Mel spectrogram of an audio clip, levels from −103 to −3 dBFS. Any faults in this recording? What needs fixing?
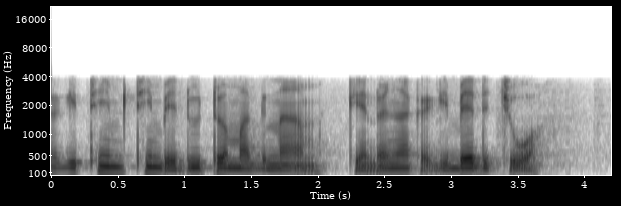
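There's packet loss with the last packet repeated at about 1.6 s and again from 3.87 to 3.89 s. The receiver replays a held chunk that doesn't line up with the pitch, giving a small blip at 1.6 s and a brief robotic stutter at 3.87 s, which fits 10 ms packets. A jitter buffer with proper loss concealment, plus a look at the network path, should sort it.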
